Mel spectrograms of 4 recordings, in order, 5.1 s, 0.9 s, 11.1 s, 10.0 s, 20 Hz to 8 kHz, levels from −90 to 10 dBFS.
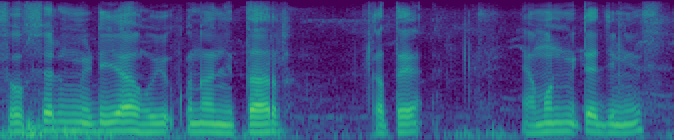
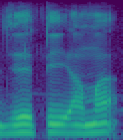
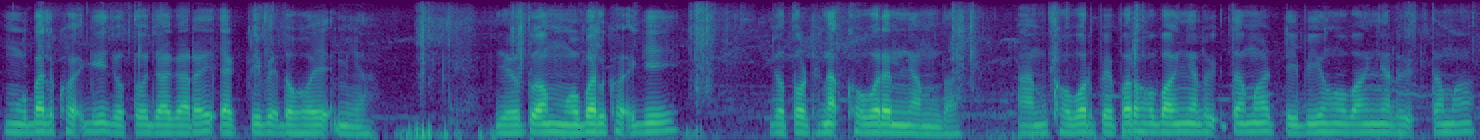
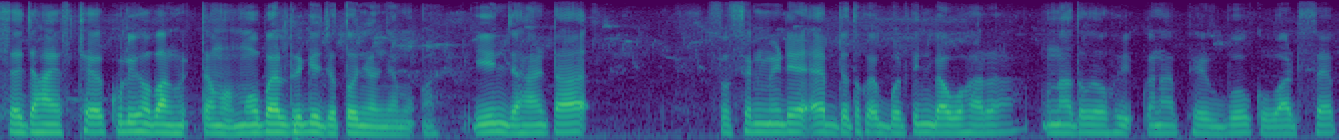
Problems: background sounds at intervals, continuous background conversations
